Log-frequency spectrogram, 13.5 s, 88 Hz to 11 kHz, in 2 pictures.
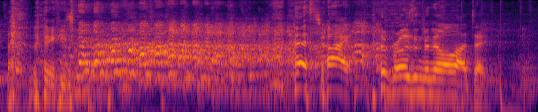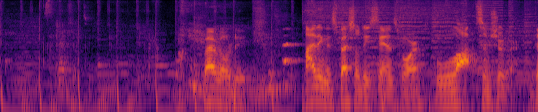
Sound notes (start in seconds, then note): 0.0 all laughing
